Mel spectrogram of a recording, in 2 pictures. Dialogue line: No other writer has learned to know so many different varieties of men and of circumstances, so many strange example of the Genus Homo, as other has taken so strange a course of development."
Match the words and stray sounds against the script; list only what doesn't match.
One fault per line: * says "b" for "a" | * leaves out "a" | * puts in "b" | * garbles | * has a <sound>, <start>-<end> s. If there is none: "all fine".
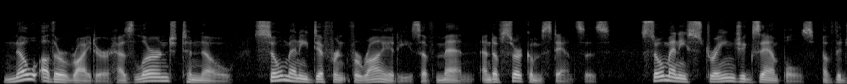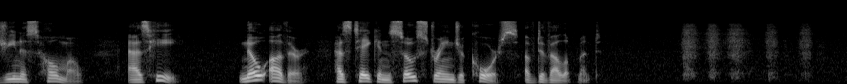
* says "examples" for "example"
* puts in "he no"
* has a sniff, 15.3-16.8 s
